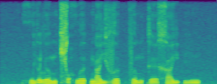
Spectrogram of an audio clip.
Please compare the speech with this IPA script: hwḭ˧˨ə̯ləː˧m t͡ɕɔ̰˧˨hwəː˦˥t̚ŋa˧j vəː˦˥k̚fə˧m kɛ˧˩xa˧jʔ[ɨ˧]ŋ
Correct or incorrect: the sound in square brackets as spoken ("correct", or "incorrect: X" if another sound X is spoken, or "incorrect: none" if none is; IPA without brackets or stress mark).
incorrect: i˧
